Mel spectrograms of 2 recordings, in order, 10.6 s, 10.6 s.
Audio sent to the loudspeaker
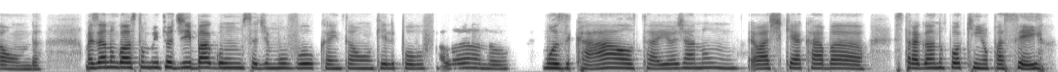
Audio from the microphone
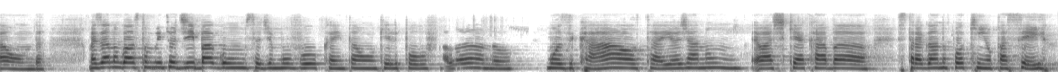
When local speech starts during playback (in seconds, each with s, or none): none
